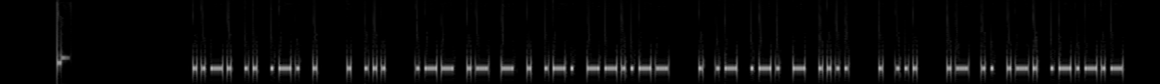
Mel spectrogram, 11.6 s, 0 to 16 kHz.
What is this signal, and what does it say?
Morse code, heard as a keyed tone, about 28 wpm, 700 Hz. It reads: FIRE ES WATER, EARTH ES AIR.
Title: Sentences from Top 400 Words and Abbreviations 28wpm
